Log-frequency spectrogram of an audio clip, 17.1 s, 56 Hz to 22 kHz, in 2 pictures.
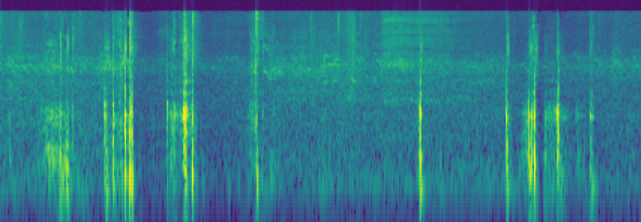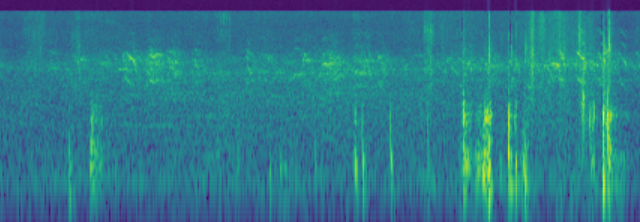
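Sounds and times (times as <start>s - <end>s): camera handling knocks and rubbing: 0.6s - 2.7s, 6.7s - 8.0s, 9.4s - 10.0s, 12.1s - 16.9s.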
